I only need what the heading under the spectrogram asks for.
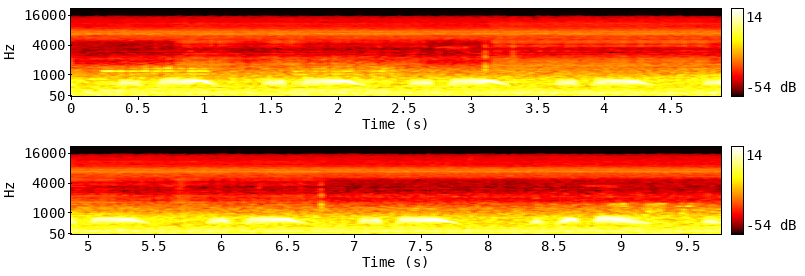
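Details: Moulting spotted dove used as a ground decoy in trapping, facing a tough wild bird; a steady run of short, low, hollow coo notes, about one per second, over a rustling outdoor background.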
